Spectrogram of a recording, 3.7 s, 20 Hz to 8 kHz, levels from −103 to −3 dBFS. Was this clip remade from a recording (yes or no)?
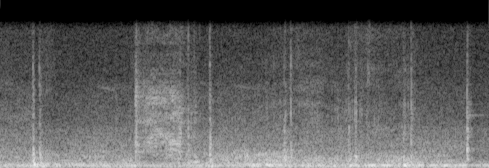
no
